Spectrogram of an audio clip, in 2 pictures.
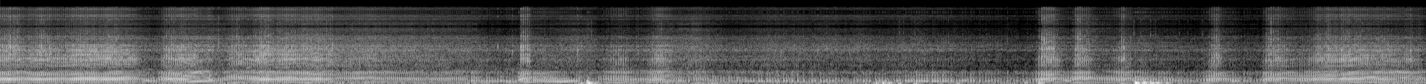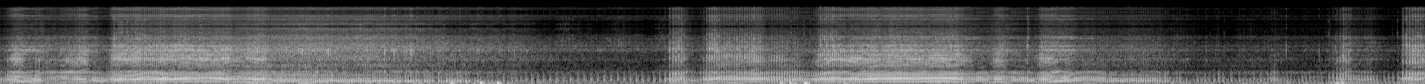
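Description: Kawasaki KX450F single-cylinder four-stroke motocross engine, heard close on board, revving up and falling off again and again as the rider works the throttle and gears. Clatter and knocks from the bike over the bumps, with a sharp thud about six seconds in and a louder one near the middle.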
